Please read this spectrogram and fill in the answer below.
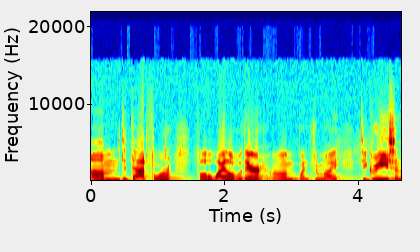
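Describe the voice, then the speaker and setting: A man with a German accent and a fairly high voice speaks at a moderate pace, with noticeable background noise and audible room echo. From Germany, Berlin area. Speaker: tech industry panelist. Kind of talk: panel discussion.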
